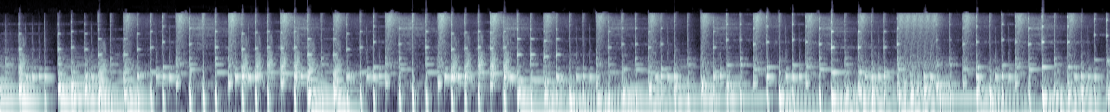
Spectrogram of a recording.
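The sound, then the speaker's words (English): Upbeat chiptune-style game music with bright square-wave melodies and a steady bouncing bass line, loud and continuous with no voices. “I'm going to cue up some retro music.”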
